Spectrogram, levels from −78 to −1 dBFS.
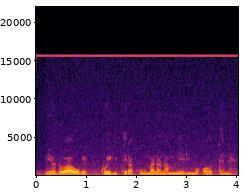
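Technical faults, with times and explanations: Throughout: video or display buzz. A screen or video feed couples into the speech path, adding a 50 Hz field-rate buzz with hash above it, roughly 20 dB under the speech, and a thin 15.6 kHz line-rate whine; spectrogram shows stacked 50 Hz harmonics plus a steady high line.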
